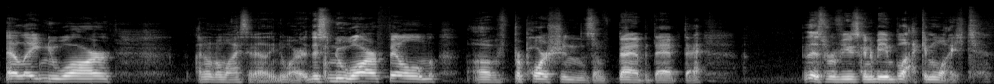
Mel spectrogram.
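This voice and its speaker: A man with a cold gives a casual, rambling film review, halting as he searches for words. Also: medium pitch, steady tone. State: has a cold. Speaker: movie reviewer and channel host.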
